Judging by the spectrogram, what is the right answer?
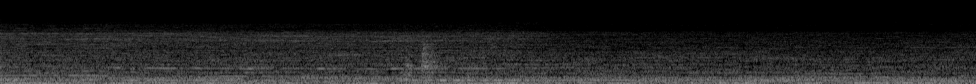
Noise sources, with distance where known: small or medium rotating saw, far

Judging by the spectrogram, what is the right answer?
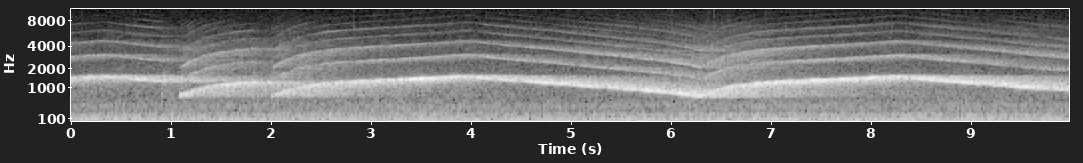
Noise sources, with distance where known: siren, near

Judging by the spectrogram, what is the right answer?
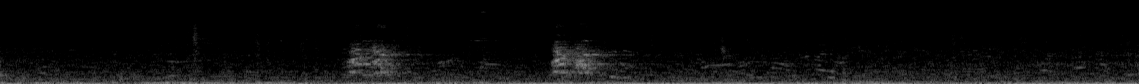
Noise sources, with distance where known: dog barking or whining, near

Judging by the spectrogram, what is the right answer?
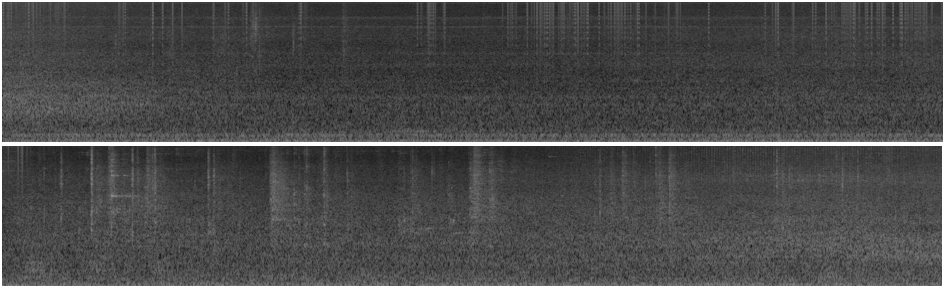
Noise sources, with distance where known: engine of unclear size, near

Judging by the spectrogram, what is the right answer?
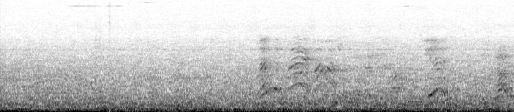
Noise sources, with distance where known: person or small group talking

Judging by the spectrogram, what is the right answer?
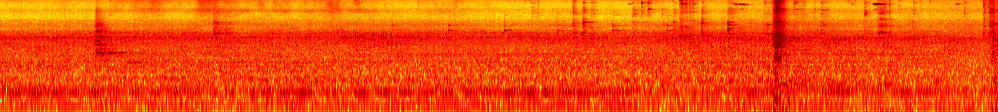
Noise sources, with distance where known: engine of unclear size, near

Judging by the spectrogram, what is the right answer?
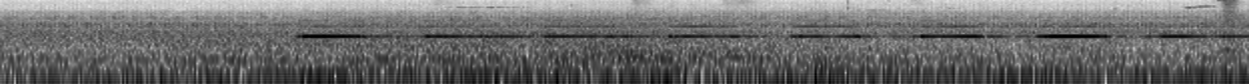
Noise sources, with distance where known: large-sounding engine, near

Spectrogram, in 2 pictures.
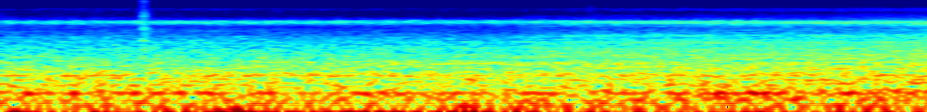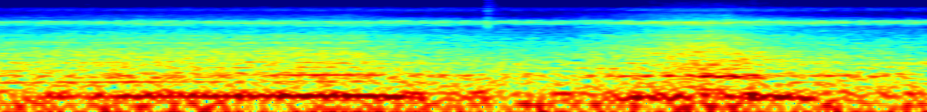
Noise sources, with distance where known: large-sounding engine

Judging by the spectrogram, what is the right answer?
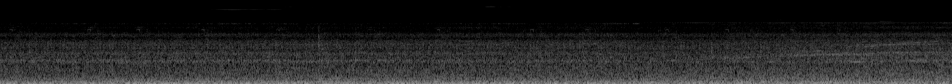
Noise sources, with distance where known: large-sounding engine, near

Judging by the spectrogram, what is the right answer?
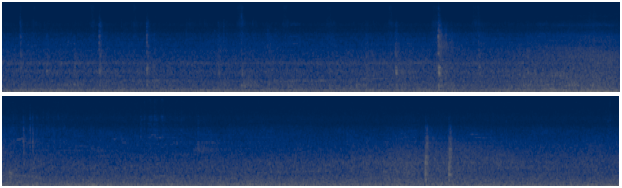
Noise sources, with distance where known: background noise

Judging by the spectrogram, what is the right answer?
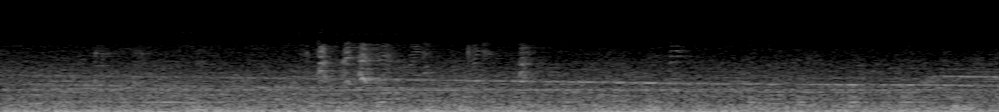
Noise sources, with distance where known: siren

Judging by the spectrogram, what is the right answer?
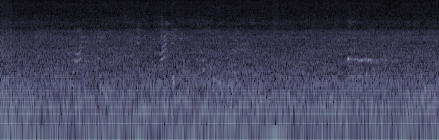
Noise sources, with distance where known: background noise

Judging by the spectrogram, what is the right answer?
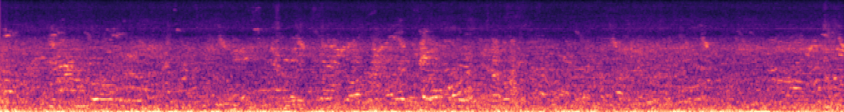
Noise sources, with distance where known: person or small group talking, far

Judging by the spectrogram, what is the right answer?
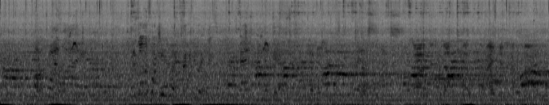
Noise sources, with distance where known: person or small group talking, near
large crowd, far
amplified speech, far

